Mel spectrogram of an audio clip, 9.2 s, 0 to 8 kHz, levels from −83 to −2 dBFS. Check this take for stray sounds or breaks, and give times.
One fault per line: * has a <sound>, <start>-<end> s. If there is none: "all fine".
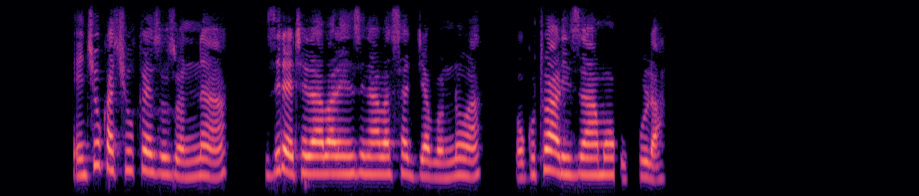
all fine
